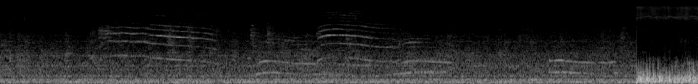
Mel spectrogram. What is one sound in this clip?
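Small kittens mew in high, thin cries.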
